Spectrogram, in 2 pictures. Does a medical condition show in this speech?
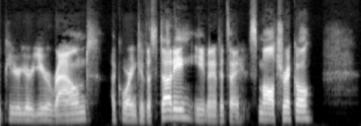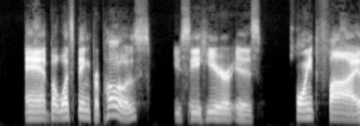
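No.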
